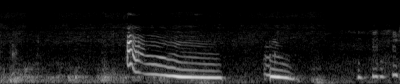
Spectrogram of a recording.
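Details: Dog whining with two high, drawn-out whimpers that slide downward in pitch, the first lasting about a second and the second shorter, over faint room noise.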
